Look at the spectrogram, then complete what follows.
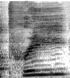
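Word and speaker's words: prix: wrap it's a wrap La pre so p-r-i-x duh danger spelled the same way donger all right so there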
